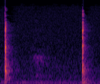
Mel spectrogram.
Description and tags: The sound of a typical
light switch being
flicked up and down, respectively.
